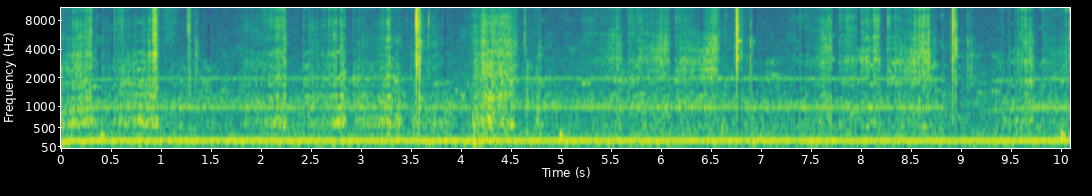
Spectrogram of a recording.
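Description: Near silence: the faint scratch of a paint-marker tip drawing lines on a painted wooden cutout, with a few soft clicks and a faint steady low hum.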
